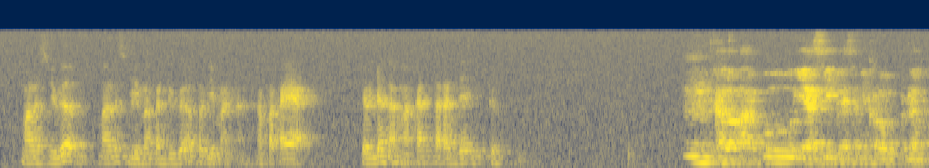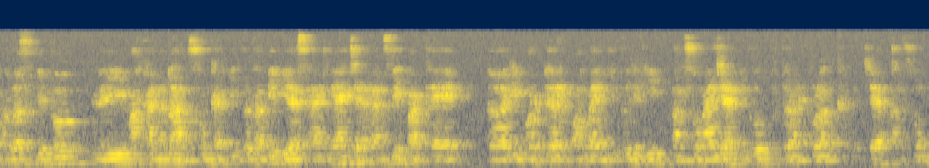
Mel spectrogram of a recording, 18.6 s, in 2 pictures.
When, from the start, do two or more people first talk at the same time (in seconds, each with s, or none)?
none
